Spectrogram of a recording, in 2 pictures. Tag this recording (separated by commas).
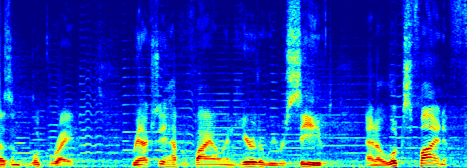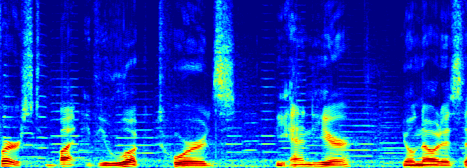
Musical instrument, Violin, Speech, Music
